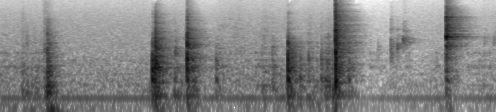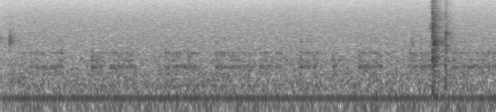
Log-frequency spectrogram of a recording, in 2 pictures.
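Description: Small makeup containers and lids being handled, giving a run of sharp clicks and taps in the first six seconds and one more near the end, over a steady low hum.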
